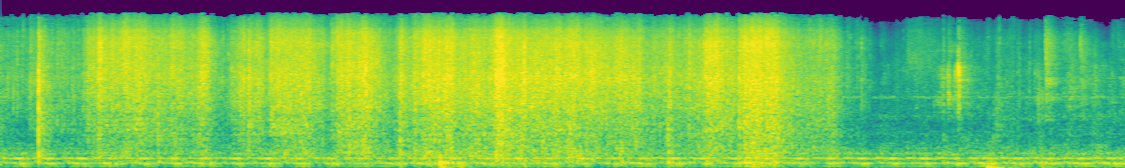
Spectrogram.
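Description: Tissue paper and plastic bubble wrap crinkling and rustling as a wrapped makeup palette is unwrapped by hand, with dense crackling for about ten seconds that then thins to a few scattered crackles.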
